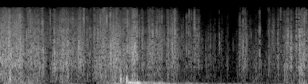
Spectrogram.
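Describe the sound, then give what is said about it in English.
Continuous crinkling and rustling of a plastic bag, taken from an opened parcel and holding a yellow, black-checked Rupert the Bear designed scarf, being handled, with irregular crackly texture and a brief low thump midway, no voices. “It's a scarf in a plastic bag, but it's no ordinary scarf.”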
